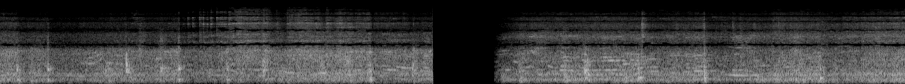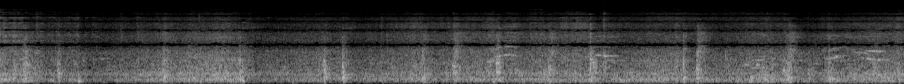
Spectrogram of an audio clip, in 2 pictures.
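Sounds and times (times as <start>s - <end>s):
train coaches rumbling on track: 0.0s - 4.4s, 5.0s - 18.0s
wheels clicking over rails: 1.2s - 4.2s.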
